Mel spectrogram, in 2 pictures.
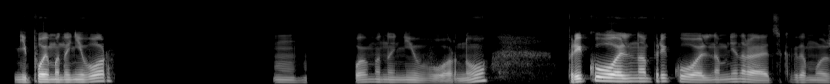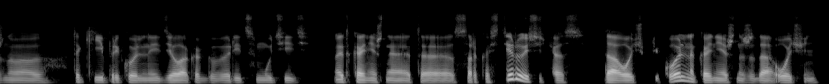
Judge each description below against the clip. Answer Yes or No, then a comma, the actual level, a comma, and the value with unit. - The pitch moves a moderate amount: Yes, average, 3.2 semitones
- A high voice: No, low, 100 Hz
